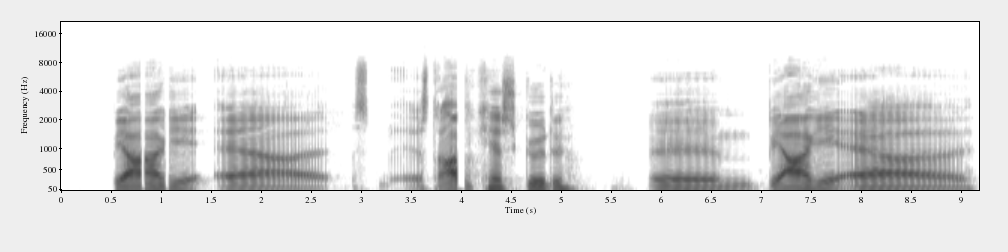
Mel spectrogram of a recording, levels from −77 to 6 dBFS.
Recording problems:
wrong speed and pitch; too slow and too low; 0.6 times normal speed
choppy; occasionally; 2% of the speech affected

